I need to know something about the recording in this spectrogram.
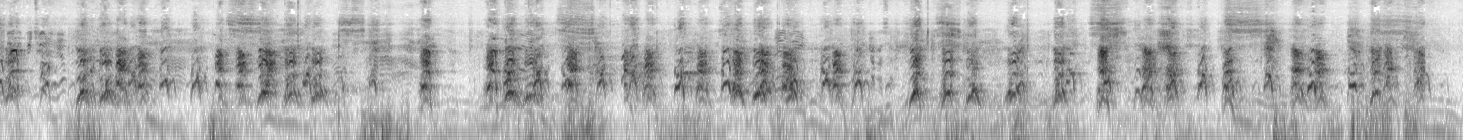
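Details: Perro de Presa Canario barking during protection training: loud, rapid gruff barks repeated in dense bursts throughout, with brief pauses; a person's voice is heard faintly among the barks.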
